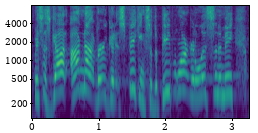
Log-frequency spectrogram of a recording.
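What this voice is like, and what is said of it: Southern American accent. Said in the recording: “I have a southern accent ... I'm from the South”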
